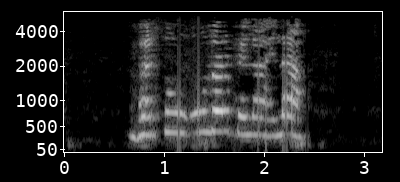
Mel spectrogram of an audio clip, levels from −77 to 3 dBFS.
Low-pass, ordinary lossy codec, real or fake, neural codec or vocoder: 5.4 kHz; AAC, 24 kbps; real; none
